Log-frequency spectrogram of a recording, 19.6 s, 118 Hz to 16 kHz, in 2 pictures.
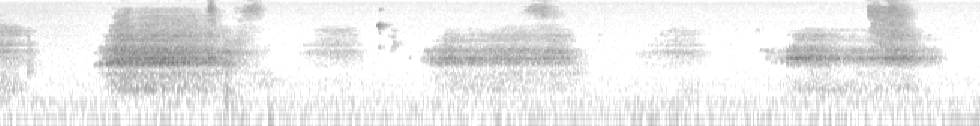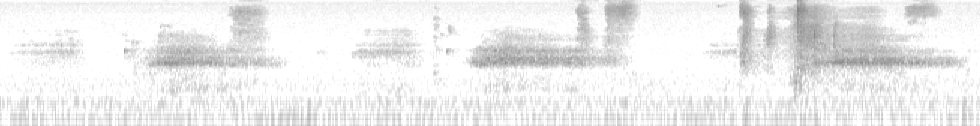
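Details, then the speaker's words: Pulmonary assessment demonstration, stethoscope diaphragm on the chest in a ladder pattern, patient taking deep breaths through the mouth: slow breaths about 18 a minute, smooth in and out, no added sounds; normal breath sounds. "the end of the precaution again I am supposed to hear resonant sounds which are completely normal then I'm going to auscultate in the same ladder pattern I'm going to ask my patient that every time I toss you with the stethoscope you're going to take a deep breath in and out through your mouth okay take a deep breath"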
